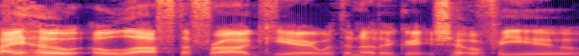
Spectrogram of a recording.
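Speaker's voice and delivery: ordinary delivery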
